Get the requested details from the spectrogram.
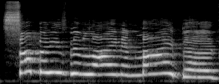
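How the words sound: It is said in a small, little voice.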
